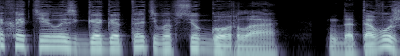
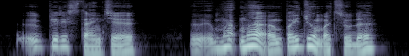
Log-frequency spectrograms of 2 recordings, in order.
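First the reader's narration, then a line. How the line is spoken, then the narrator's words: Whisper in ear. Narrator (Russian): Шептал на ухо Ярослав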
